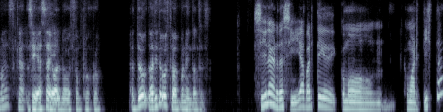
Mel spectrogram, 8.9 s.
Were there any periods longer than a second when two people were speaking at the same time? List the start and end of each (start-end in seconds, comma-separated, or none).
none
